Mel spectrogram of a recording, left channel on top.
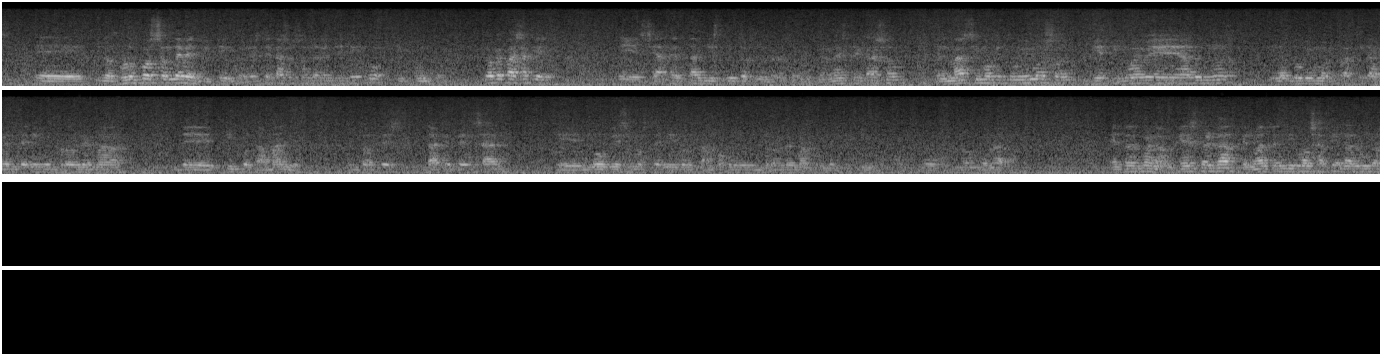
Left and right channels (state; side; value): silent; right; digital silence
